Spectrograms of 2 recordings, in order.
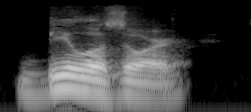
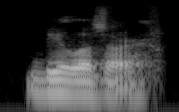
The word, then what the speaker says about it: Bilozor: My real last name is Bilozor. So it's Bilozor. Bilozor.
